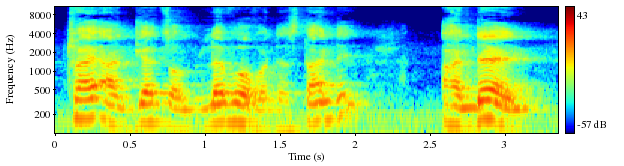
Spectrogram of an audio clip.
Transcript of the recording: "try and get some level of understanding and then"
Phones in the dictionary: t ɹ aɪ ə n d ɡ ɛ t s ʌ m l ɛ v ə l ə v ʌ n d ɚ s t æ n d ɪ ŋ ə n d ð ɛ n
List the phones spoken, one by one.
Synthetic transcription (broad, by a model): t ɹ aɪ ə n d ɡ ɛ t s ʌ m l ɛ b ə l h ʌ n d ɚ s t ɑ n d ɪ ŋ ə n d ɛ n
